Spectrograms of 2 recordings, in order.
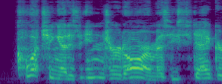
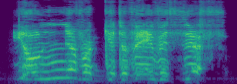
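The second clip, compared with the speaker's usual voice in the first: put-on higher defiant boy voice; 11 semitones higher, 3 dB louder than usual. Max defying the narrator who pins his arm. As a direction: spit defiance back, lightly voiced.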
